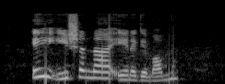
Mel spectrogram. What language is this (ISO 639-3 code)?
div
